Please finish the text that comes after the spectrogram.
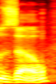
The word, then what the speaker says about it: DZO: So we are Studio Zoe. DZO is how most people read it, but the D is silent.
